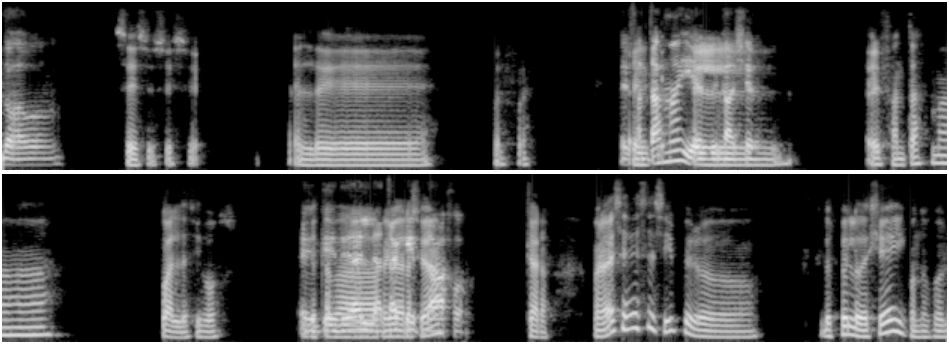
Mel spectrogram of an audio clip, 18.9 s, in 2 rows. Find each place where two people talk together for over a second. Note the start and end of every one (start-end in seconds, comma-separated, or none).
6.2-7.6, 12.4-13.9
